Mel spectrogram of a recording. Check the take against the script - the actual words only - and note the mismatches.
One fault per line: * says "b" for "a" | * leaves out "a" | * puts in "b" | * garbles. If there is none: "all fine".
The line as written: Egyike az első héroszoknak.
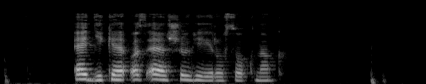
all fine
